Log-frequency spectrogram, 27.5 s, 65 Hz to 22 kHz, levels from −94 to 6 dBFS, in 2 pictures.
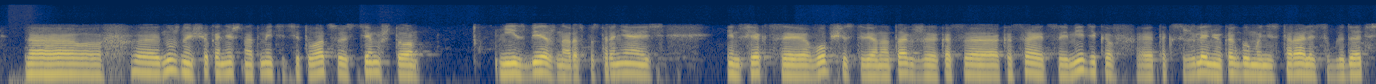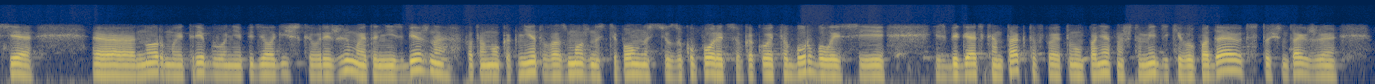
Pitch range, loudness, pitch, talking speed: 120-140 Hz, -18 LUFS, 130 Hz, 120 wpm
